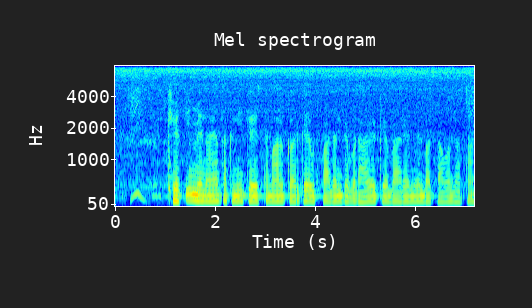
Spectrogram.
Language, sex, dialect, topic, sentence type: Bhojpuri, male, Southern / Standard, agriculture, statement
